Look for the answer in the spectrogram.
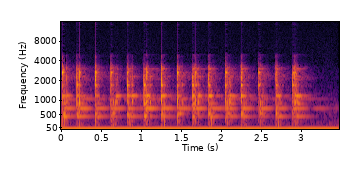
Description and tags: experimental sound recorded with my handy and after that i cutted it in soundforge.
this one is a peanut can.strange high sequence.
best wishes!
can, drum, electronic, record, sequence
